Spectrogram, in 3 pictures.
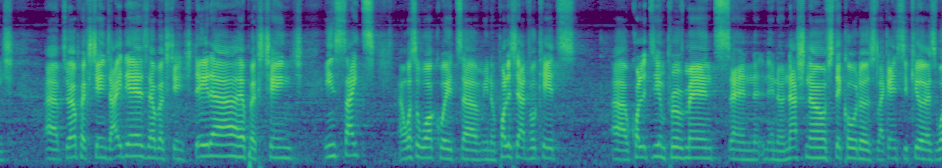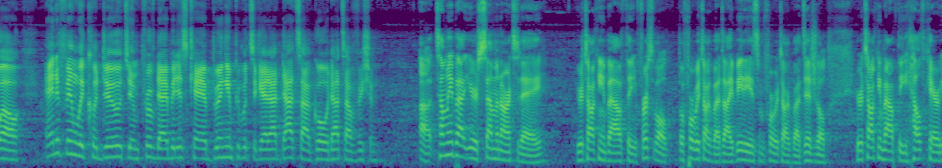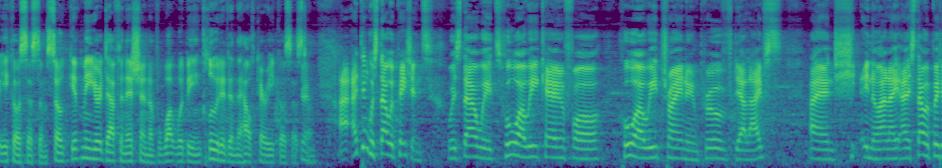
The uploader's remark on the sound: We're recording live interviews this week from NCQA’s first annual Health Innovation Summit , hosted this year at the Marriott Marquis hotel in Washington, DC. We're recording live interviews this week from NCQA’s first annual Health Innovation Summit , hosted this year at the Marriott Marquis hotel in Washington, DC.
